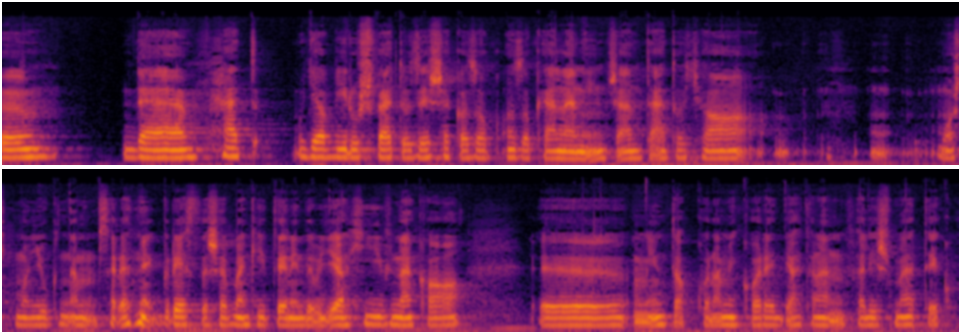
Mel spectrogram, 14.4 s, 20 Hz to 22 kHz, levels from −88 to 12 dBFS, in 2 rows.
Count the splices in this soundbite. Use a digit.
1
